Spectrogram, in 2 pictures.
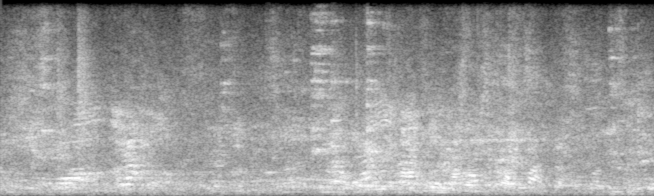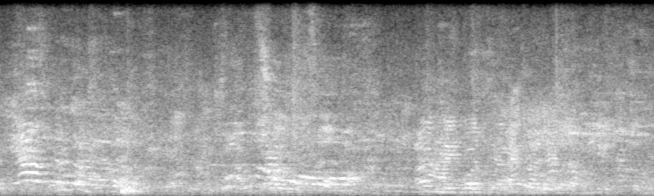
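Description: Young women chat with each other close by.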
